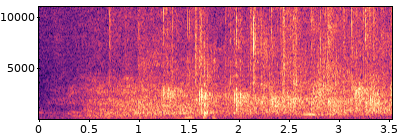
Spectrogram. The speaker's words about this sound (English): Oh, let's applaud this too.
